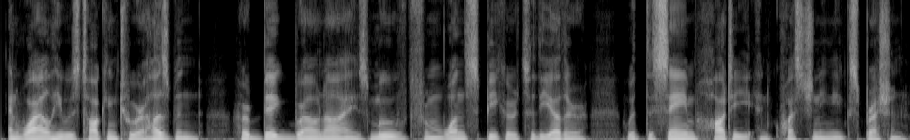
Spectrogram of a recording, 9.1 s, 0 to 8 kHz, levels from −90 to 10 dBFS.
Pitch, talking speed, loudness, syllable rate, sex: 115 Hz, 170 wpm, -19 LUFS, 4.7 syllables/s, male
